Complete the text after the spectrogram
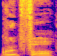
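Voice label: Pirate Speech Pilots Fighter, English pirate; World Of Warships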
